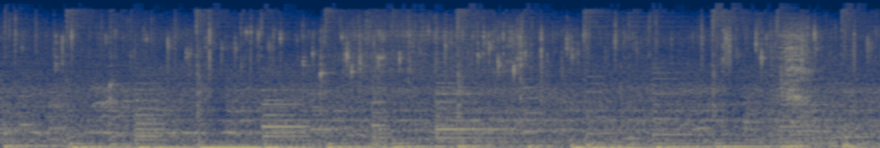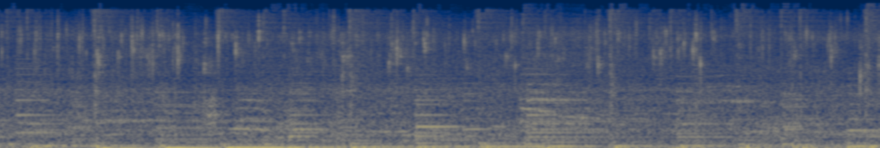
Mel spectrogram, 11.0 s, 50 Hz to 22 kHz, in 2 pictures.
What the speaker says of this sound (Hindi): इनको हम सिर्फ 2 मिनट तक फ्राई करेंगे।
